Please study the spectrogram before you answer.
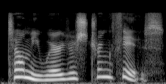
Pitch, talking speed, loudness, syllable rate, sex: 270 Hz, 215 wpm, -14 LUFS, 4.6 syllables/s, female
